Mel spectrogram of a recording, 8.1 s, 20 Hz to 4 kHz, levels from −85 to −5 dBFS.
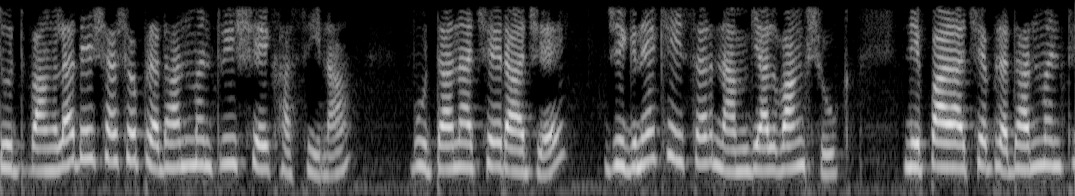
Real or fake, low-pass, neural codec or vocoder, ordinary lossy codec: fake; 3.6 kHz; codec, 16 kHz in and 24 kHz out, 1 kbps, XY-Tokenizer; none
